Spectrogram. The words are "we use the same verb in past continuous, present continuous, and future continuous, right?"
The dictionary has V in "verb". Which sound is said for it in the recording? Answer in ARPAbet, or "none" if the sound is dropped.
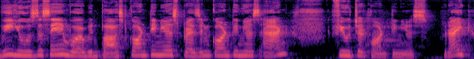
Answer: V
